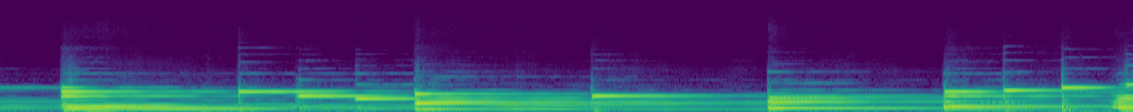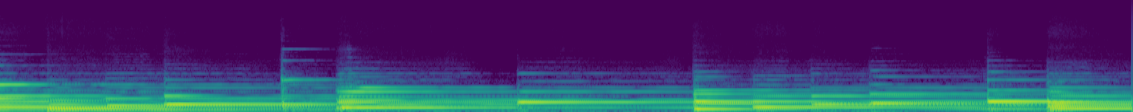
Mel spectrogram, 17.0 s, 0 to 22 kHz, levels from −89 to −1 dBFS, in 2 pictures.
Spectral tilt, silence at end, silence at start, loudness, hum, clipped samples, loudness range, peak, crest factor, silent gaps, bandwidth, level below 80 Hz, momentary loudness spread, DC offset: -13.5 dB/octave; 0 s; 0 s; -19 LUFS; none; under 0.1%; 3 LU; -2 dBFS; 16 dB; none; 2.4 kHz; -42 dBFS; 11 LU; 0.1%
